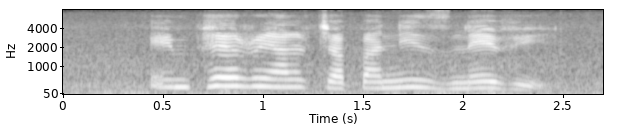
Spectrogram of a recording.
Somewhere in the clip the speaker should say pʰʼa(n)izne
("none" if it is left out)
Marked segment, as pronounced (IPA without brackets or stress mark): n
